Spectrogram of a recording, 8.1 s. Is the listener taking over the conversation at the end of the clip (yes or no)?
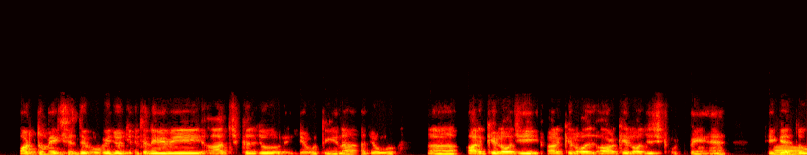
no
